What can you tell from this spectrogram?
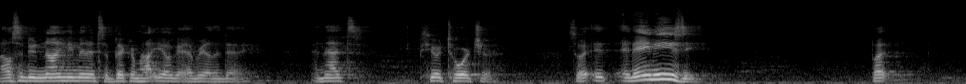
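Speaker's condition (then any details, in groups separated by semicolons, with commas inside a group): Parkinson's disease; some speech issues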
